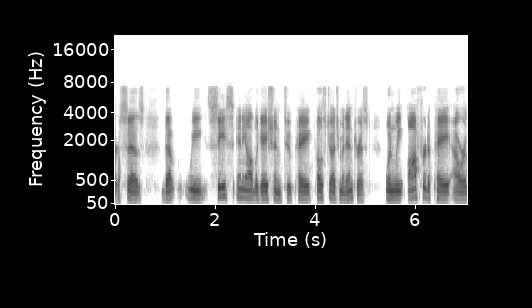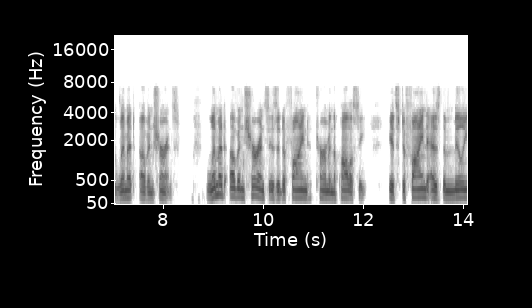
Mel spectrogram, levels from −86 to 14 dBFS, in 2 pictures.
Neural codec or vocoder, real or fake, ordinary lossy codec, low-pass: none; real; Opus, 64 kbps; 7.2 kHz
